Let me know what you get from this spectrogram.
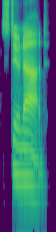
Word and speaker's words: stunad: Mm, Jamie, am I mm, saying that right? Stunad. Stunad.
